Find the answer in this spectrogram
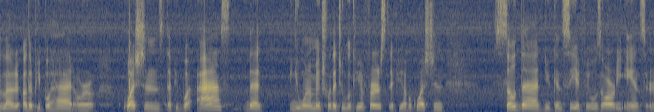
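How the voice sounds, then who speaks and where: A woman speaks softly at a fairly low pitch. Her intonation stays fairly even. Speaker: YouTuber reviewing exam prep tool. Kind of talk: tutorial walkthrough. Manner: soft-spoken; casual, with fillers.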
